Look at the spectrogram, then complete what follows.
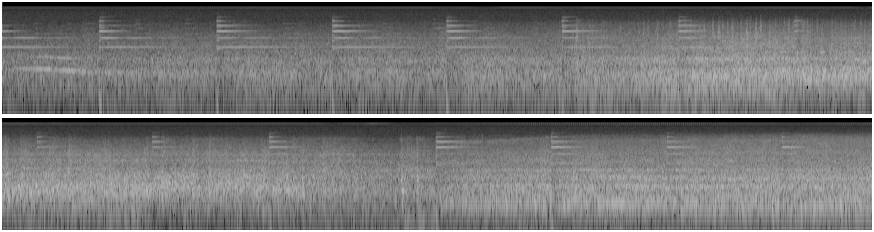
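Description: Level crossing warning bell ringing about twice a second while a diesel-hauled passenger train passes close by; the locomotive's engine and the rumble of the train grow louder from about six seconds in and drown the bell.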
